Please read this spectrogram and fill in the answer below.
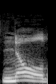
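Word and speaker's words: Knowle: It's Noel, but it's K-N-O-W-L-E. – I've seen that before. – I've never seen that in my life. – No, that's how I would suspect to spell it. – Not N-O-E-L? Not Noel? – No, Noel with a K.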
